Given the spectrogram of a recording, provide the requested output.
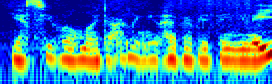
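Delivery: quiet loving inner voice; soft cheerleader voice. Acted. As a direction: comfort them gently. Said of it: "a softer, quieter voice".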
